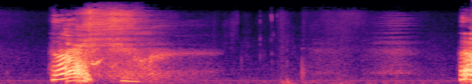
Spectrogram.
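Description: A sharp voiced intake then a forceful hissing burst, a single sneeze, with another starting at the end.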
